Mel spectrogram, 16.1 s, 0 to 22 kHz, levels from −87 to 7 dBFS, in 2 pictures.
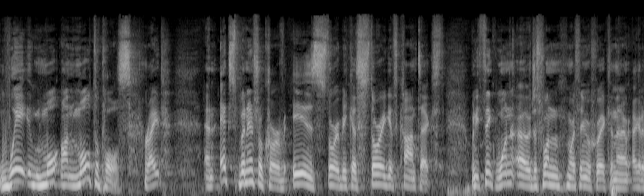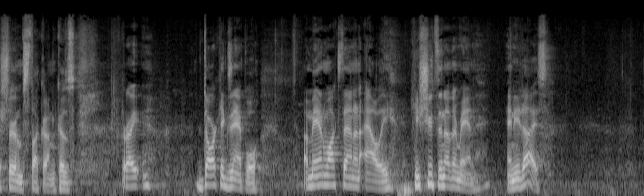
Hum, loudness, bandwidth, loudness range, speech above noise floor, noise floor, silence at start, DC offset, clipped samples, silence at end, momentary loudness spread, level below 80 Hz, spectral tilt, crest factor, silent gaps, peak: none; -20 LUFS; 17 kHz; 4 LU; 29 dB; -50 dBFS; 0 s; under 0.1%; under 0.1%; 1.15 s; 13 LU; -46 dBFS; -4.5 dB/octave; 14 dB; none; -8 dBFS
